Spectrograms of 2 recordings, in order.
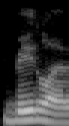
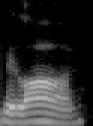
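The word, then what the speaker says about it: Billund: You've taught me that it's Beelan and not Belon.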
